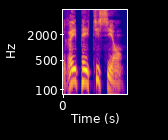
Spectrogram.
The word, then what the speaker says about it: répétition: Even words with many syllables are equally stressed in French. We say repetition. They say répétition. Répétition.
